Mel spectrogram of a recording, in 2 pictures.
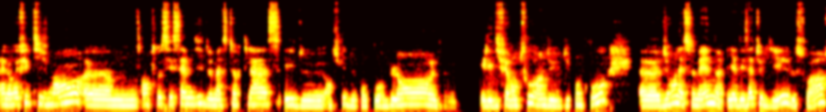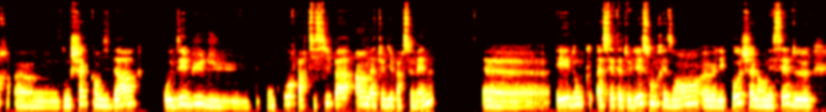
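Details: Adult woman speaking French; fluent speech.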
